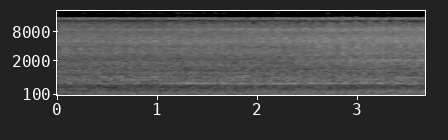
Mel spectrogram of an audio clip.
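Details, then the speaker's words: Engine test after replacing the O-rings of the fuel pump and regulator for fuel pressure loss after 3–5 minutes causing hard starting: steady, even idle under heavy hiss, no misses, knocks or stumbles; running properly, injectors still possible suspects. "Dito na siya, umaandar naman at siya maayos."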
